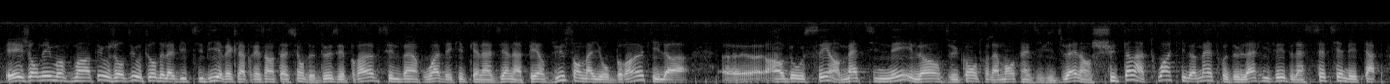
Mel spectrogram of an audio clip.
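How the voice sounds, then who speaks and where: A male sports anchor with a Quebec French accent presents a bulletin, moving between script and ad-lib. His voice is mid-pitched and very mellow. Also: expressive, brisk.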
